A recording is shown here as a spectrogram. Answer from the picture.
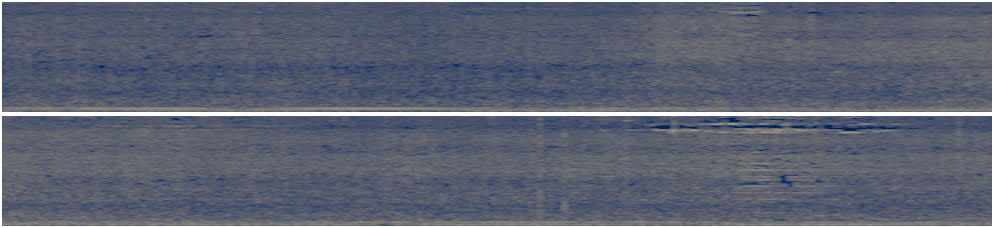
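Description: Street traffic on rain-wet roads: a steady hiss over the low hum of running vehicle engines, the hum a little louder about two to three seconds in.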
